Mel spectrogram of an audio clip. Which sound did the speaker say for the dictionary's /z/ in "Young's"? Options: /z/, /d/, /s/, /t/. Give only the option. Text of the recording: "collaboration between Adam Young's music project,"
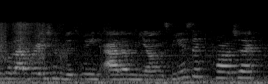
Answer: /z/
